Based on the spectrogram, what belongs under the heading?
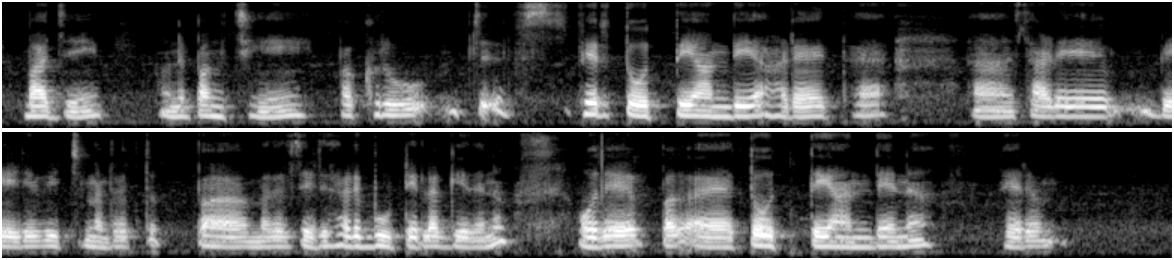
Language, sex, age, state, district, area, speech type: Dogri, female, 30-45, Jammu and Kashmir, Jammu, rural, spontaneous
